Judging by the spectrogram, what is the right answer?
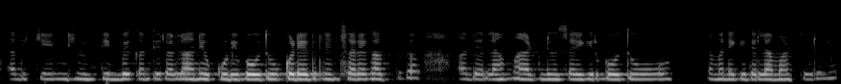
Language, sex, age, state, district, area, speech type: Kannada, female, 18-30, Karnataka, Gulbarga, urban, spontaneous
